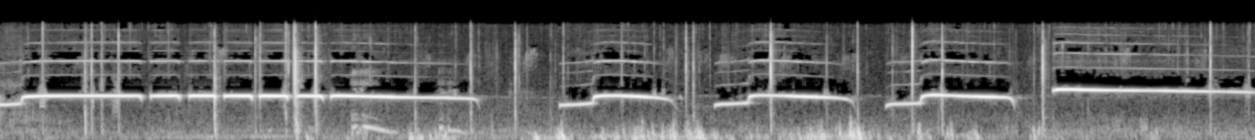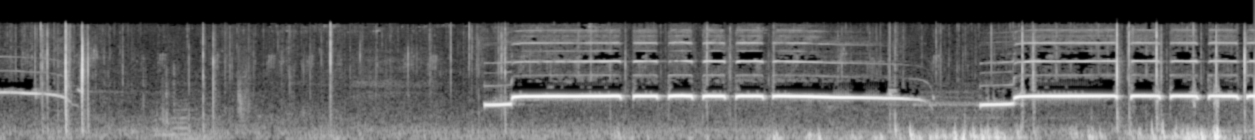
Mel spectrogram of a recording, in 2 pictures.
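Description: A small flute plays long, high notes with quick breaks, close by.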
